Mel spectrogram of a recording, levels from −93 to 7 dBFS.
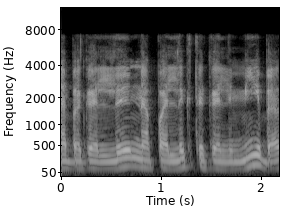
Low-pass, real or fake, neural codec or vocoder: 7.2 kHz; real; none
